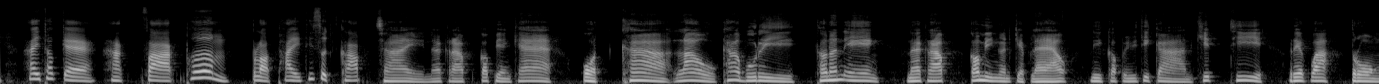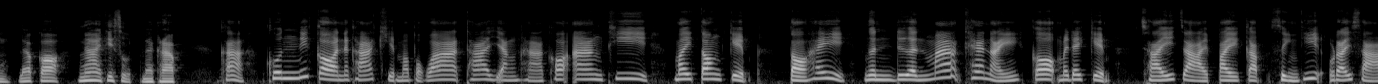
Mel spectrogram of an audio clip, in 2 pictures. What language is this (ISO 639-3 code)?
tha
